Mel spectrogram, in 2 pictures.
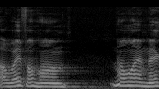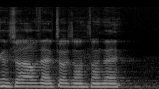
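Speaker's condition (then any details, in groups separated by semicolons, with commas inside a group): ALS; diagnosed during pro football career in Nashville after loss of strength, speed and weight; losing ability to speak clearly, voice does not sound as expected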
